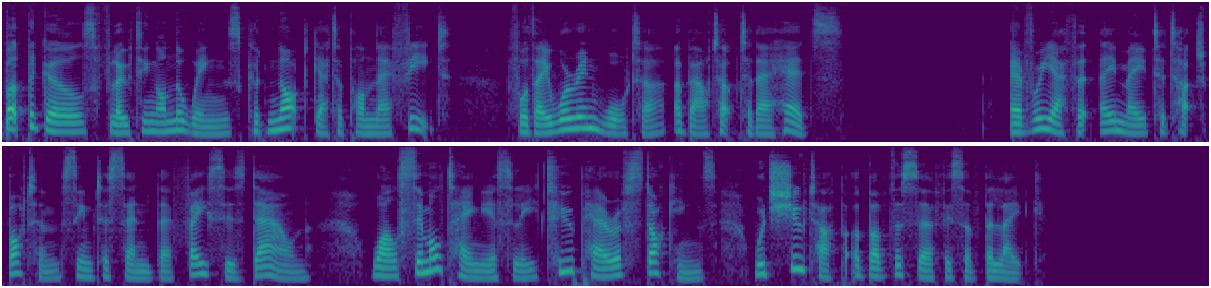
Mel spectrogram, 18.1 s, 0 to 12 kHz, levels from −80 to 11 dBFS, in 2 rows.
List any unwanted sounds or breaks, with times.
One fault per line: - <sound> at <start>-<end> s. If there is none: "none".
none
